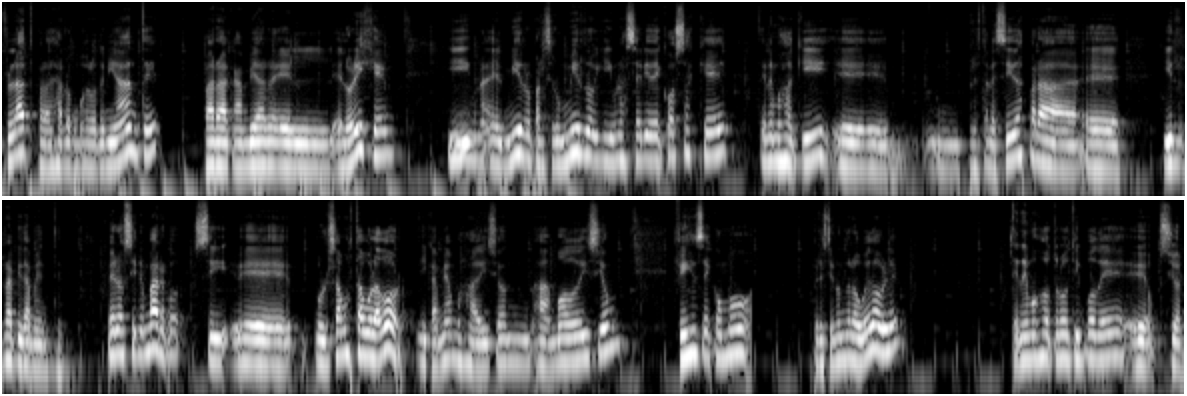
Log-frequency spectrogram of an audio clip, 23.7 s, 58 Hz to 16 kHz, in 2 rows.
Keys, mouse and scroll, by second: 12.9 click, 15.7 Tab, 19.5 a, 20.1 w.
